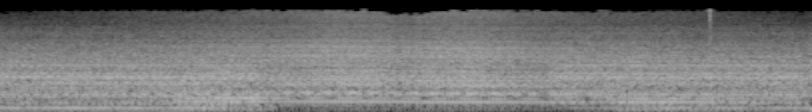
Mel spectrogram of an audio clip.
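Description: A truck engine briefly drops away and comes back as gears shift.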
